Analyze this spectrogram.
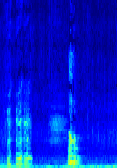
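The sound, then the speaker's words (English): Excited dogs bark and yip among goats on a farm, a few short, high-pitched bursts rising briefly over a low background rumble. “The dogs are a little bit excited. They kind of came out of nowhere because other people brought their dogs”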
